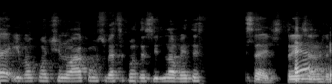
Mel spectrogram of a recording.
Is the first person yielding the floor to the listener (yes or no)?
yes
